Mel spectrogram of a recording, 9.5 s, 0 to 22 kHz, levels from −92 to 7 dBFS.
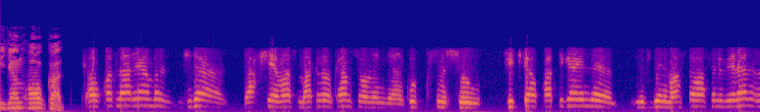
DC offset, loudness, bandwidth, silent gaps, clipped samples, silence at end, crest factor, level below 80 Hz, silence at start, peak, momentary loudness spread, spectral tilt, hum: under 0.1%; -31 LUFS; 8 kHz; none; under 0.1%; 0 s; 18 dB; -62 dBFS; 0 s; -14 dBFS; 8 LU; -4 dB/octave; none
